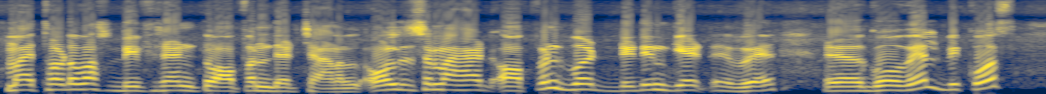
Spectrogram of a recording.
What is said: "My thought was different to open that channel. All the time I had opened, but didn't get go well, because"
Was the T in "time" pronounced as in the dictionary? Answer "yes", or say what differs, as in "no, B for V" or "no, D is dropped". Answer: no, S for T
